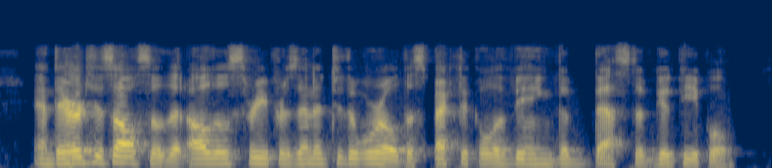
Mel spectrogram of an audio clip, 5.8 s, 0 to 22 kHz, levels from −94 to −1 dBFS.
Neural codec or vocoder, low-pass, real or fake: vocoder, 44.1 kHz, 80 mel bands, Vocos; 7.2 kHz; fake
